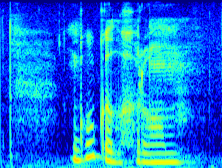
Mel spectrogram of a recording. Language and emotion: Russian, sad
